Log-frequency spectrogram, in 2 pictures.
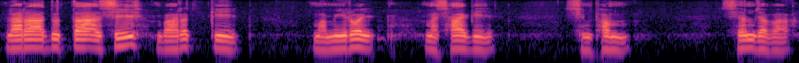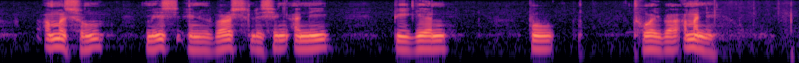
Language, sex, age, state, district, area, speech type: Manipuri, male, 30-45, Manipur, Kakching, rural, read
